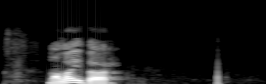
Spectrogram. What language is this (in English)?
Bashkir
